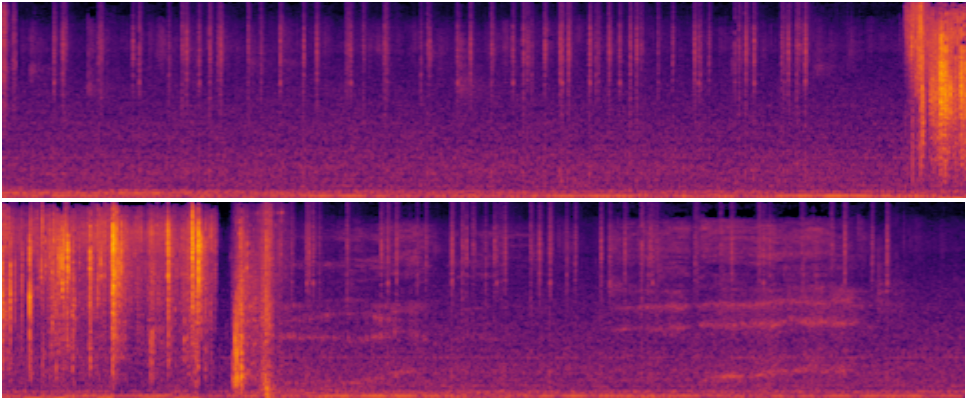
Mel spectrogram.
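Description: Footsteps patter softly on a hard floor.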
